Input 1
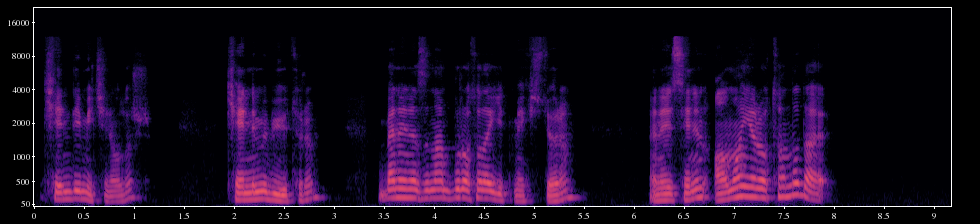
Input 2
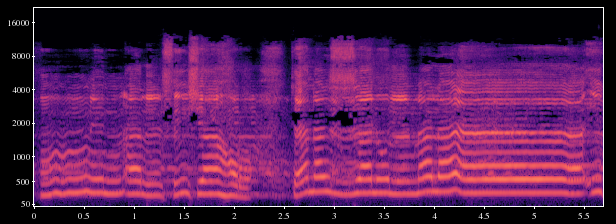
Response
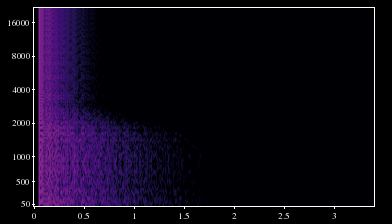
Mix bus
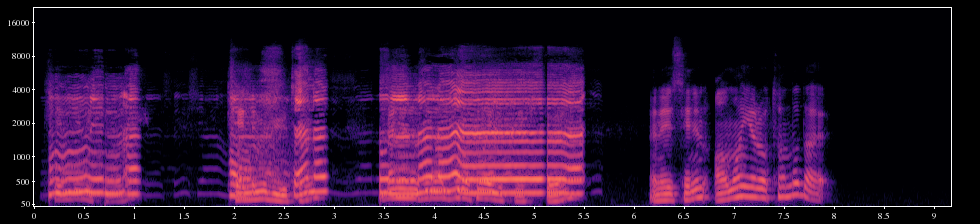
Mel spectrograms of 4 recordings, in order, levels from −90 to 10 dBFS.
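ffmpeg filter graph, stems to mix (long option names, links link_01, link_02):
-filter_complex "[0:a]dynaudnorm=framelen=250:gausssize=13:maxgain=7dB,volume=-1.5dB,asplit=2[link_01][link_02];[1:a]volume=1.5dB[link_03];[link_02]apad=whole_len=251040[link_04];[link_03][link_04]sidechaingate=range=-36dB:threshold=-45dB:ratio=16:detection=peak[link_05];[link_01][link_05]amix=inputs=2:normalize=0,lowpass=3600,equalizer=frequency=880:width=2:gain=-8.5"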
